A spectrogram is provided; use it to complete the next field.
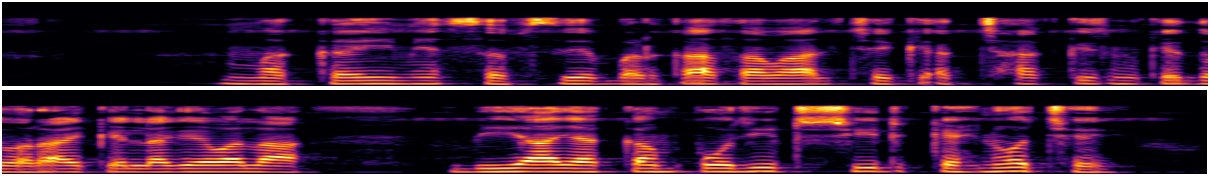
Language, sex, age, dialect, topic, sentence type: Maithili, male, 18-24, Angika, agriculture, question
